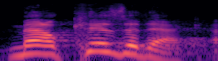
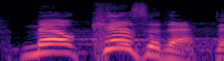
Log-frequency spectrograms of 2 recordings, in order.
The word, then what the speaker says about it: Melchizedek: I want you to say that name on three. One, two, three. Melchizedek. Again, one, two, three. Melchizedek. That's how we pronounce his name.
